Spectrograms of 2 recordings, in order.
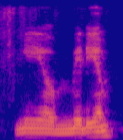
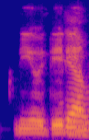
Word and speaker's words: neodymium: you say that word Neo medium neodymium like that magnets so so they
